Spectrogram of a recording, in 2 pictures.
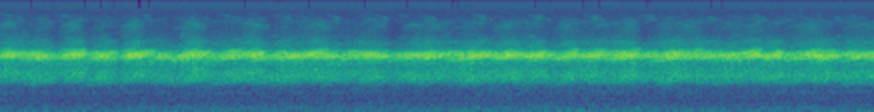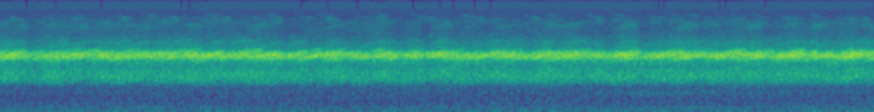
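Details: A great chorus of frogs fills a flooded Japanese rice paddy at night before planting, beneath a full moon; dense rapid croaking repeats over and over with a slight low hum in the background.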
